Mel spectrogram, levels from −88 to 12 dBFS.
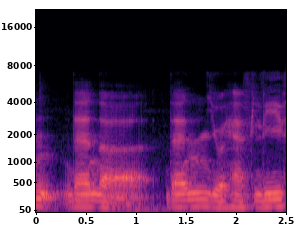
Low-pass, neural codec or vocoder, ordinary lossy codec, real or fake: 7.2 kHz; none; none; real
